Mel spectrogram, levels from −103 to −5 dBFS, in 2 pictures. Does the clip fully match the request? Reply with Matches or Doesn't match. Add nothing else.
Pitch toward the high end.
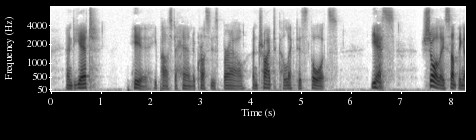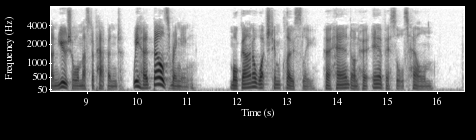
Doesn't match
